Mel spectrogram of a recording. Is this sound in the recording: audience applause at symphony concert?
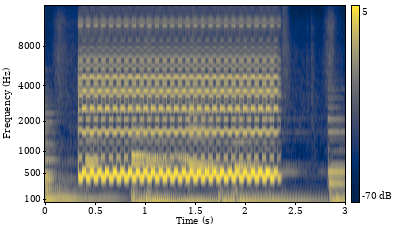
no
